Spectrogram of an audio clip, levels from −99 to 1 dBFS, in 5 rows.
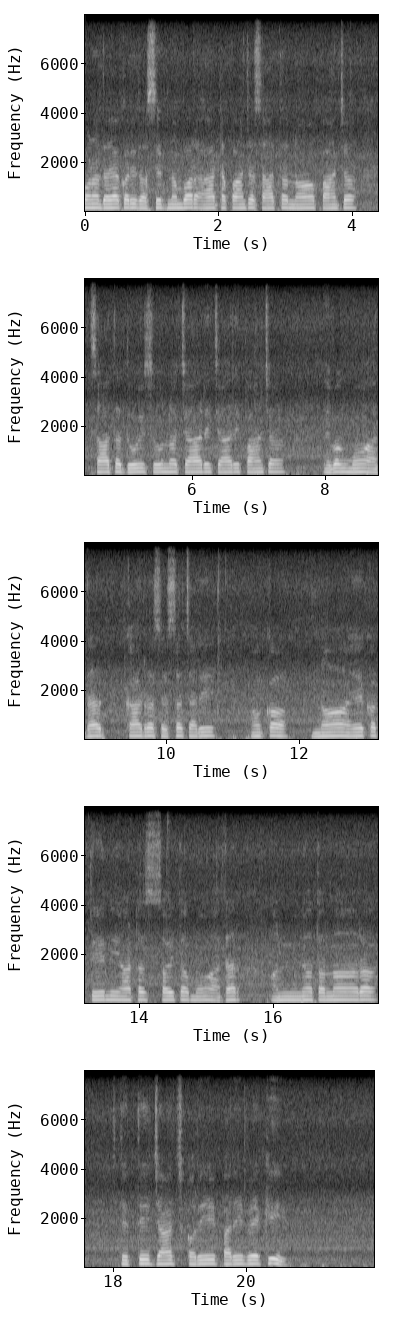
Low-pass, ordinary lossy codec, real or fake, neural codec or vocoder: none; none; real; none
